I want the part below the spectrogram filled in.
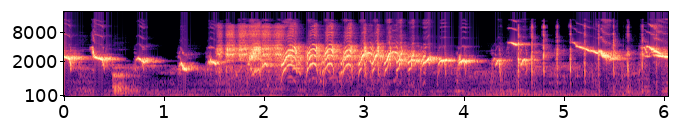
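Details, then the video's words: Burung ijo, a leafbird, pours out a long rapid trill of repeated chirping notes after a few clear whistled calls, ending with high descending whistles. "kicauan burung ijo"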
